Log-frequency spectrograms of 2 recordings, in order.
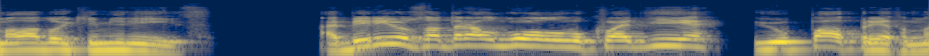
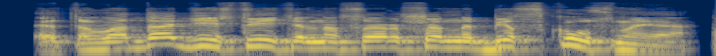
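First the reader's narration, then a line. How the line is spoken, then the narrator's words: Grumbling. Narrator (Russian): проворчал он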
